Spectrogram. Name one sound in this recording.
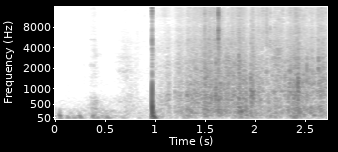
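Plastic sheeting rustles and crinkles close by.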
